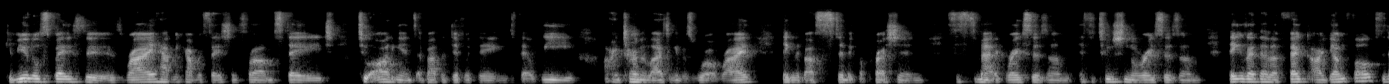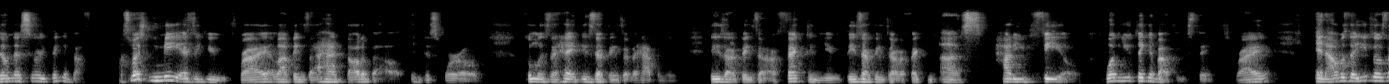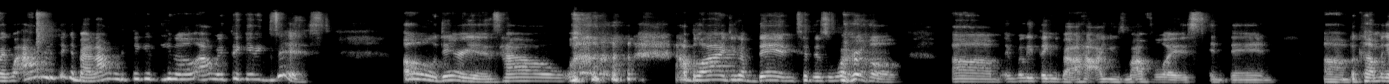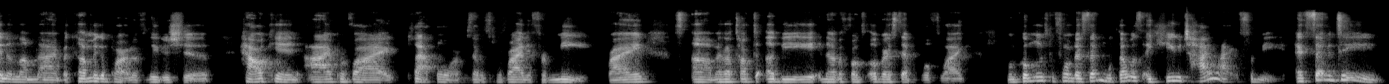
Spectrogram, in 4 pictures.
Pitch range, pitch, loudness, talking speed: 105-150 Hz, 120 Hz, -21 LUFS, 210 wpm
